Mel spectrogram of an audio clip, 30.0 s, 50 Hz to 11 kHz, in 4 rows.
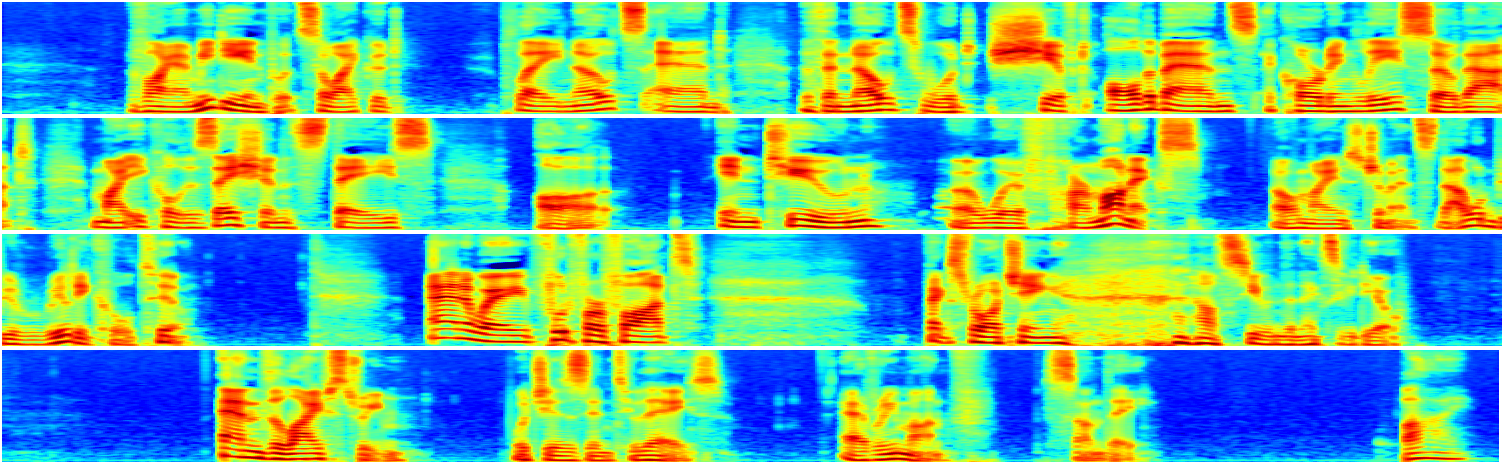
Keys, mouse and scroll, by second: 5.0 click, 6.4 click.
